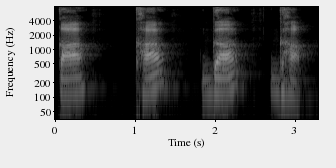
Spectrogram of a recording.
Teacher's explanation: और गले को हम क्या बोलते हैं कंठ है ना तो कंठ के पास से इनका उच्चारण हो रहा है · आपने नोटिस किया कि सारे जो वर्ण हैं इनका उच्चारण स्थान क्या है, गले के पास में है, गले के पास में।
